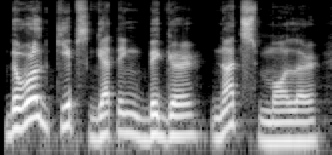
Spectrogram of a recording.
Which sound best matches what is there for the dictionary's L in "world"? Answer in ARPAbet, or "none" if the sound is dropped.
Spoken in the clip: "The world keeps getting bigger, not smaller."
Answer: L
